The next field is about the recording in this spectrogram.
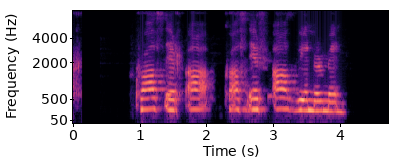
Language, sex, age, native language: Icelandic, male, 9, Icelandic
